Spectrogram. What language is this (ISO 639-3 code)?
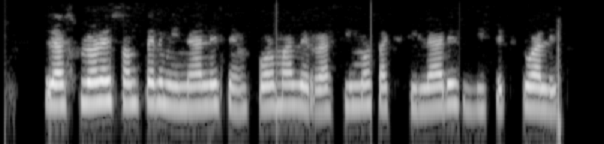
spa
